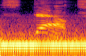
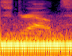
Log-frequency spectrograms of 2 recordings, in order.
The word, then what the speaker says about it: Stouts: see out there okay megan just informed me that i mispronounced the name of the gas station so megan please let us know what it is stouts okay so stouts not strouds crowds is a restaurant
